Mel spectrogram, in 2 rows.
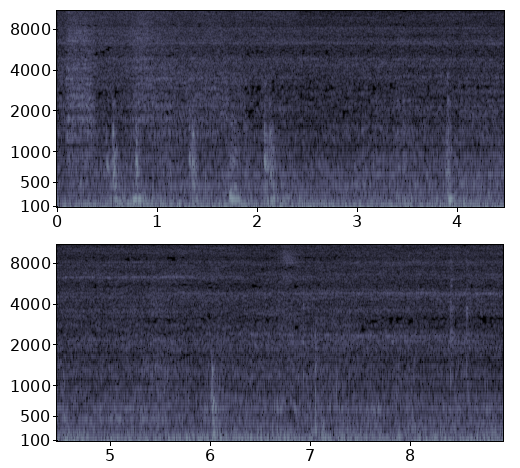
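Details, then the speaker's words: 1989 Crown Supercoach bus at mechanic's, with unresolved main air leak: steady soft hiss of escaping air under faint knocks while a brake air line is disconnected, before being reattached. "okay what is that i hear air oh he just took that he's going to put that line back there he's going to put it back on"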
